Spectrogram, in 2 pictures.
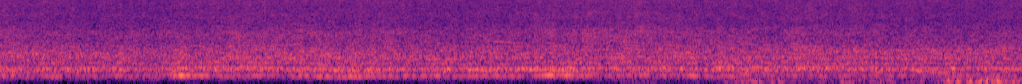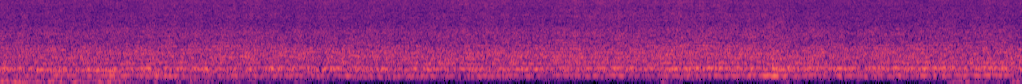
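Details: Many bees buzzing continuously, a thick droning hum with shifting low surges around the middle that swell and fade.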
